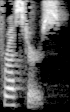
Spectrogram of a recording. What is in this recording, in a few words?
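"thrusters", English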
